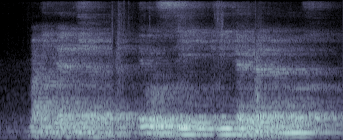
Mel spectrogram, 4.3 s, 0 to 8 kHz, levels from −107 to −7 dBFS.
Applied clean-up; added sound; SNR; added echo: neural separator model SepFormer DNS4.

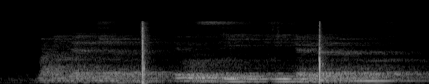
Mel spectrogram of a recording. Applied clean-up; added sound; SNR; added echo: none; Hands; 2 dB; reverberation time 2.1 s.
